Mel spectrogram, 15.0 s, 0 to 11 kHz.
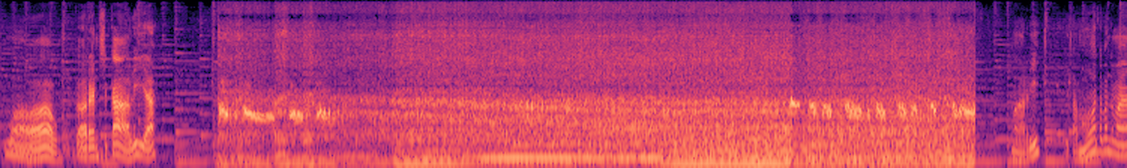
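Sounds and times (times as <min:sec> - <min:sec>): short high chirps: 0:02.9 - 0:04.7
truck engine idling: 0:02.9 - 0:13.0.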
